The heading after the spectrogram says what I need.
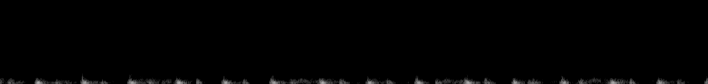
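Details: Own heartbeat recorded after doing several exercises: loud, quick, regular low beats at about 125 a minute; fast heartbeat after exercise.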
